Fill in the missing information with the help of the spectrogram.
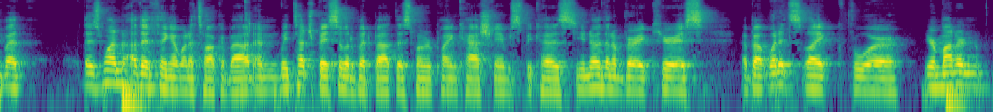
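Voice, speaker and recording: Man, interview host, relaxed questions, lowish voice. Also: slight background noise. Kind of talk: casual interview chat.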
